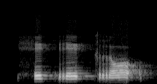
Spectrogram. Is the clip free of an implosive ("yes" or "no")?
yes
